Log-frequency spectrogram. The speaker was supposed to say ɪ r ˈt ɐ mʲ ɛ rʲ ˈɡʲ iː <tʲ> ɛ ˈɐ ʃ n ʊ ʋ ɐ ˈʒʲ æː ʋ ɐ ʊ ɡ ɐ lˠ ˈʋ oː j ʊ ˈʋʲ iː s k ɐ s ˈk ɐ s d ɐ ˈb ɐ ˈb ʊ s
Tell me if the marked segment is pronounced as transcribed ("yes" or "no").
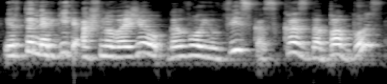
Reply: yes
